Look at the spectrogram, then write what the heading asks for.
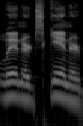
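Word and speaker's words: Lynyrd Skynyrd: skinner come down here tribute band is called pronounced leonard skinner but they spell the name right so that's animal candles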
